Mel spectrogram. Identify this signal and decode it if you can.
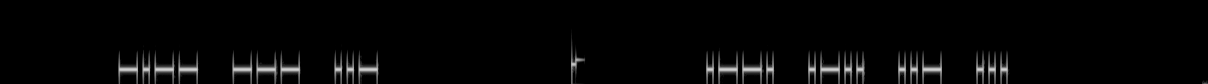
Morse code, heard as a keyed tone, about 20 wpm, spaced as for 14 wpm, 700 Hz. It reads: YOU PLUS
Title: 153 Lesson 25f - Letter p - Words 20wpm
